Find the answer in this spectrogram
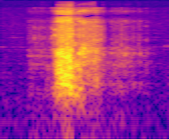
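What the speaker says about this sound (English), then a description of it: "That is a wonderful dog." A single short dog bark from Dragon Age: Origins, close and fairly loud, fading quickly into a quiet background.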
